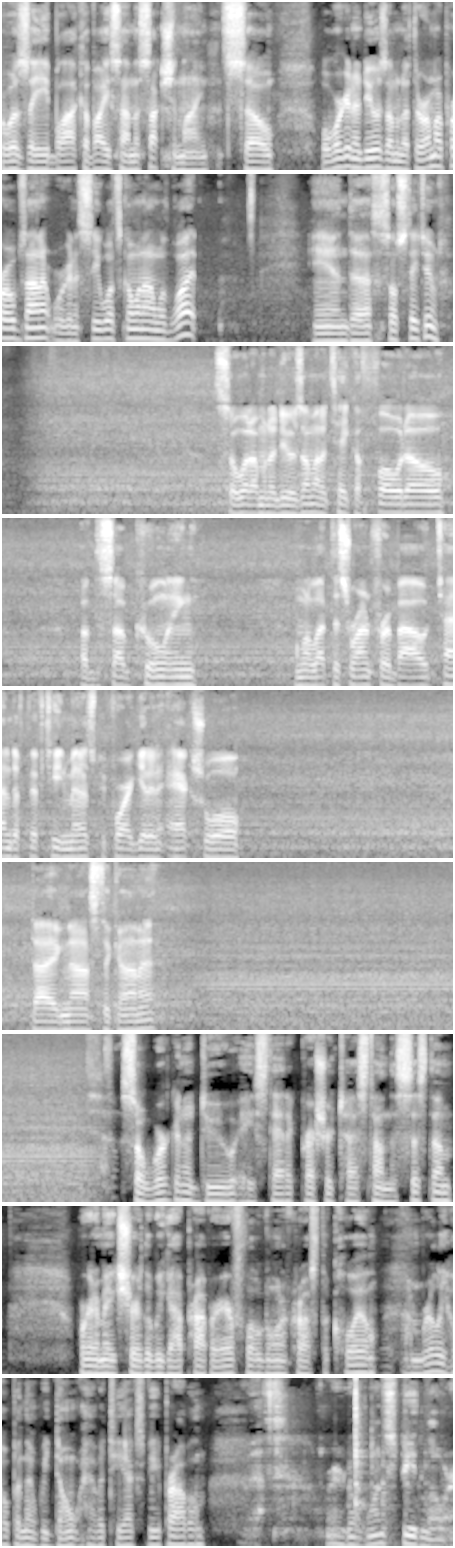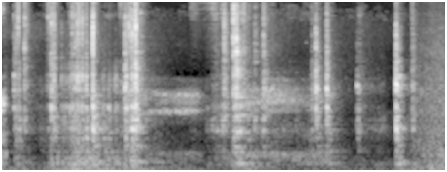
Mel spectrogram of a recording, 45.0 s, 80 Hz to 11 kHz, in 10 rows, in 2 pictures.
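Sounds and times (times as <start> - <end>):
air conditioner hum: 0.0 - 28.4
rushing air noise: 44.8 - 45.0.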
